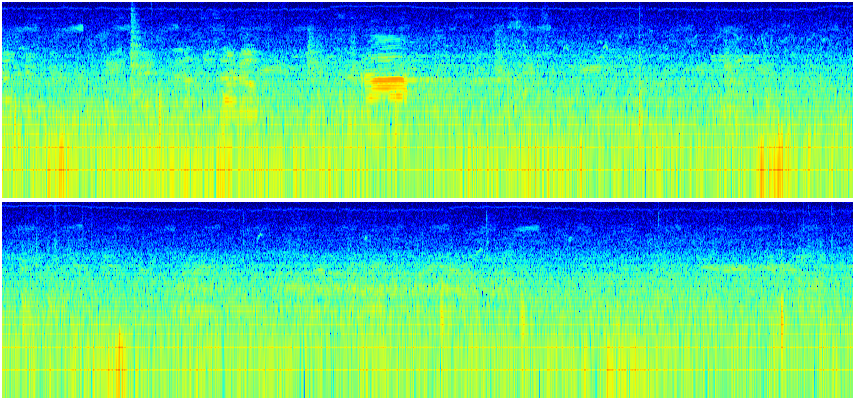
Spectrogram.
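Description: Wind rumbles across an open field.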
